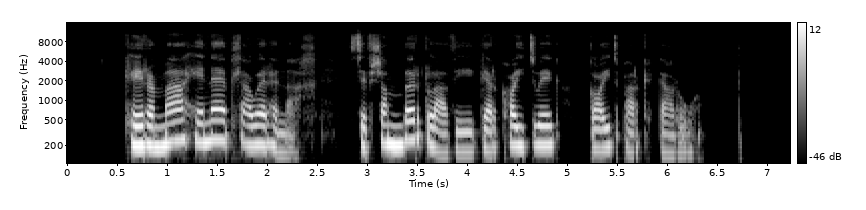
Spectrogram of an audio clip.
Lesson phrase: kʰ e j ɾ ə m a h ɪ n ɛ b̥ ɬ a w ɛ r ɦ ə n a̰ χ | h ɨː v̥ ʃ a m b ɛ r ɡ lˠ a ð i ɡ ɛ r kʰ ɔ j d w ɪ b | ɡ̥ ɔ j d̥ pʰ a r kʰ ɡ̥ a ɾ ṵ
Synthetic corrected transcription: kʰ e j ɾ ə m a h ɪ n ɛ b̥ ɬ a w ɛ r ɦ ə n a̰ χ | s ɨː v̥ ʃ a m b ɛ r ɡ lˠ a ð i ɡ ɛ r kʰ ɔ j d w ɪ ɡ | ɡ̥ ɔ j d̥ pʰ a r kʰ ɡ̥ a ɾ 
